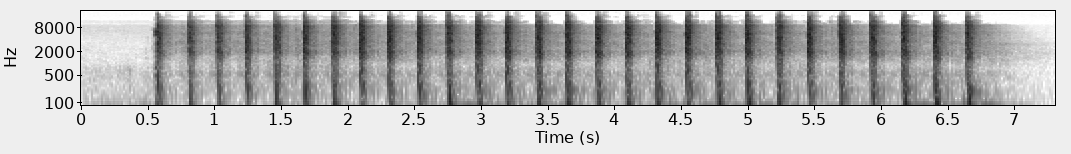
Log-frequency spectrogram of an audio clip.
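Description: A Draco NAK9 9mm AK-pattern pistol empties a full magazine in a steady string of about twenty-five loud, close, evenly spaced shots, then stops abruptly.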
